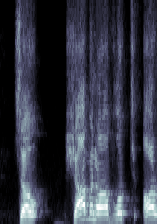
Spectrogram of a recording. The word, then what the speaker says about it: Shabanov: I I went with the typical Russian pronunciation which is Shabbanov accent second syllable but he uh apparently told the broadcasters it's Shabanov. So Shabanov looked all right.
